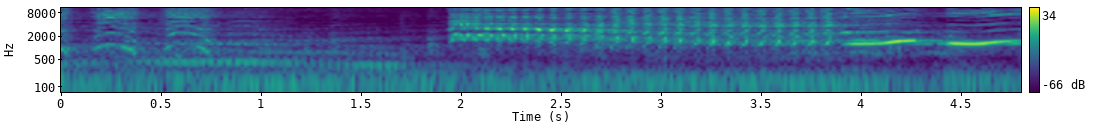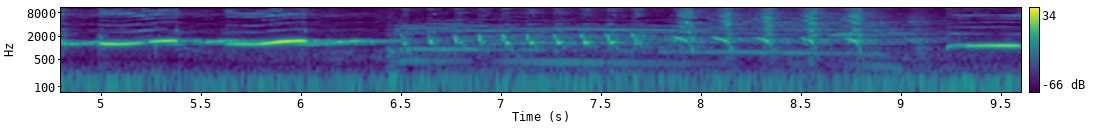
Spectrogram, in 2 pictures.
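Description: A bird sings a varied song of rapid buzzy trills, a run of slurred whistles and quick repeated chips, with a low steady hum underneath.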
